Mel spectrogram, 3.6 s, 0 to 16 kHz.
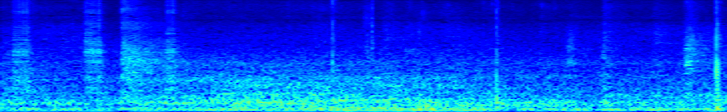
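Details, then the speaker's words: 2021 Renault Logan 3-cylinder, right-side suspension noise over bumps after hitting a crater: irregular creaks and sharp clunks from underneath on rough ground, traced to a loose subframe bolt that moves up and down; fixed without replacing parts. "Olha como tá frouxo, tá vendo? Como tá folgado, ó. Então você puxa pra baixo, pra cima, ó."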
